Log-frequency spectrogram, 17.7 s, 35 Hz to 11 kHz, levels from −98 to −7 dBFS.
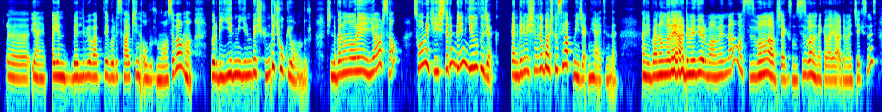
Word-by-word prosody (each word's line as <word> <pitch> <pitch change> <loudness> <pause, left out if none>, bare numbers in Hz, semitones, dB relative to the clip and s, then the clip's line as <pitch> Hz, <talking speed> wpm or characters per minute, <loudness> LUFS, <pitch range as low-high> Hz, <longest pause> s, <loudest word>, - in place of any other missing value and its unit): eee, 200 -3 -3
yani, 200 -3 -3
ayın 215 -3 0
belli 215 +1 +1
bir 230 - +1
vakti, 220 0 -2
böyle, 215 +1 -2
sakin 215 +1 -3
olur 195 -2 -5
muhasebe 185 - 0
ama, 220 - +2 0.4
böyle, 225 -3 +4
bir 210 - +2
20-25 240 +3 +1
günü 230 +3 -3
de 365 - +5
çok 320 -6 -3
yoğundur. 200 -6 -4 0.3
Şimdi, 220 -3 0
ben 240 +1 +2
onu 270 +2 0
oraya 290 0 +2
yığarsam 340 +12 -1 0.4
sonraki 360 -5 +1
işlerim 320 +10 +1
benim 405 +2 +2
yığılacak. 335 - +1 0.2
Yani, 230 -1 0
benim 260 +3 0
işimi 290 +2 -4
de 335 0 +1
başkası 315 0 +3
yapmayacak 225 - +1
nihayetinde. 185 -1 -5 0.5
Hani, 220 -2 +1
ben 230 0 +3
onlara 245 +3 +5
yardım 250 -1 +6
ediyorum 250 -2 +4
amenna 230 +5 -2
ama 295 - -3
siz 215 -4 -6
bana 240 +3 +3
ne 265 - +3
yapacaksınız? 190 -3 -2
Siz 240 0 -4
bana 245 -2 +3
ne 195 -1 -4
kadar 185 0 -5
yardım 180 0 -5
edeceksiniz? 200 - -7
230 Hz, 175 wpm, -21 LUFS, 205-275 Hz, 0.5 s, yardım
